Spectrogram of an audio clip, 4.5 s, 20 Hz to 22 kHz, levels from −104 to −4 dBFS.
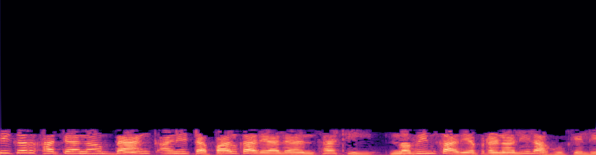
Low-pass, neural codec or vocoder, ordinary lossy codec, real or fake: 3.6 kHz; none; none; real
